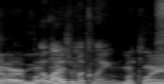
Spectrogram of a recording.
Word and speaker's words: McClain: Oh man, McLean or Elijah McClain.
